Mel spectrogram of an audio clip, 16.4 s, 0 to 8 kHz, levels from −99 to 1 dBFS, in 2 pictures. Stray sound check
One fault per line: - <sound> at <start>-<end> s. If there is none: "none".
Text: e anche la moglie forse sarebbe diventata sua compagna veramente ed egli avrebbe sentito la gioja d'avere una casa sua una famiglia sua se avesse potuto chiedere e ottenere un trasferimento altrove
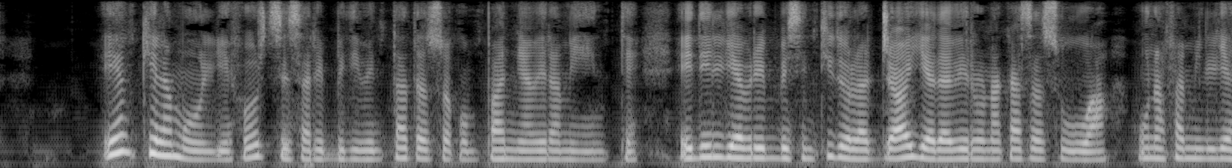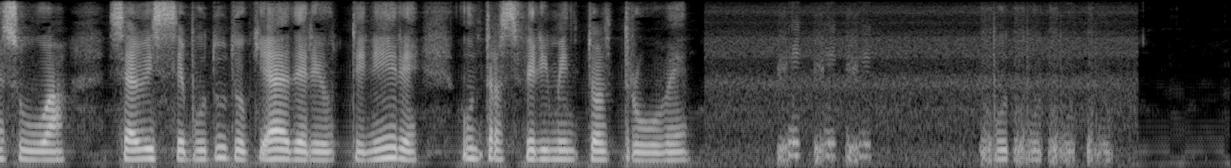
- laugh at 13.4-14.0 s
- laugh at 14.8-15.6 s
